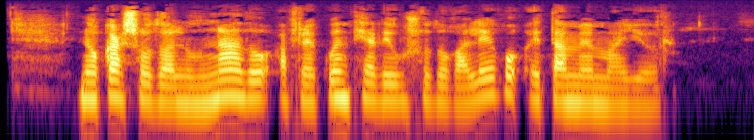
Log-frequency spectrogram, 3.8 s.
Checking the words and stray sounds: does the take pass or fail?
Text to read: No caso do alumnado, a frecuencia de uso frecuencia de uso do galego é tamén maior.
fail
